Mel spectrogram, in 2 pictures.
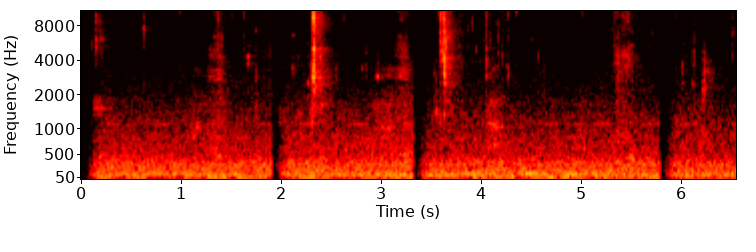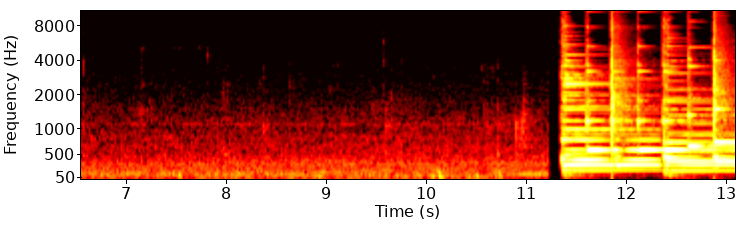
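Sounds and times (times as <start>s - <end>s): chewing rice: 0.1s - 8.8s
wet mouth clicks: 5.3s - 6.7s.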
